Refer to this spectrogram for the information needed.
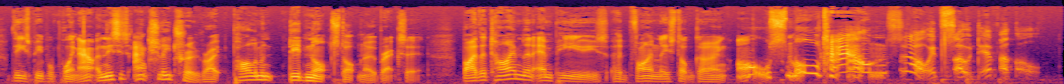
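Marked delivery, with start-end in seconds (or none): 7.4-10.4 very high, slow, drawn-out crying whine. Mocking MPs fretting over Brexit: Gareth Snell impression. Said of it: "Is that your Gareth Snell impression?".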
